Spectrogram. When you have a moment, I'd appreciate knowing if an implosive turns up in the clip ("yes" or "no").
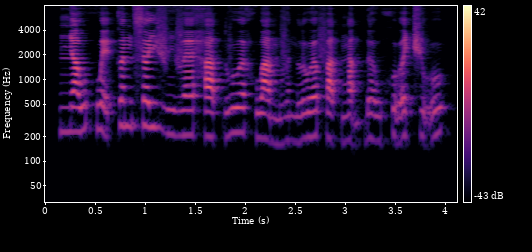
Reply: yes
